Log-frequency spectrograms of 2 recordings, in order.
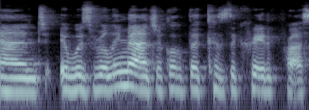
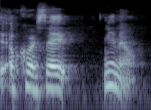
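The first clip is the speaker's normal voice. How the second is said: usual speaking voice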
